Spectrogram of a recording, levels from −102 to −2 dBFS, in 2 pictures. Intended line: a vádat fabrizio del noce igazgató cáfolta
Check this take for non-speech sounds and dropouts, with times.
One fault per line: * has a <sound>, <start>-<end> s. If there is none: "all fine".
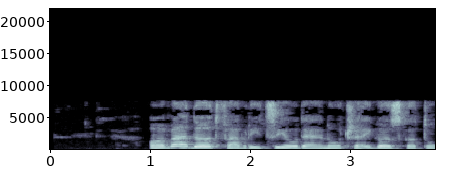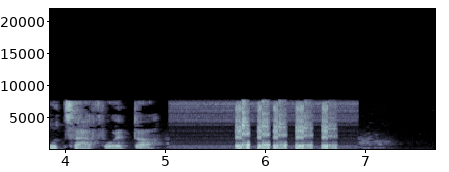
* has a laugh, 5.7-6.7 s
